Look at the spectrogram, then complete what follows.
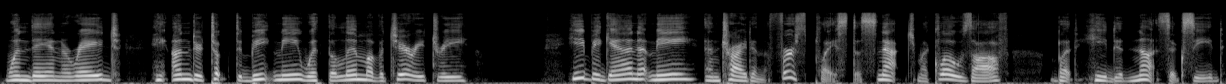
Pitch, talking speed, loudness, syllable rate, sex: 195 Hz, 180 wpm, -17 LUFS, 4.1 syllables/s, female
